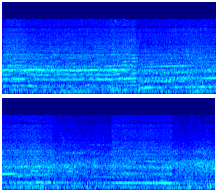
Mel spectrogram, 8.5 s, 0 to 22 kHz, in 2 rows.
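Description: A supercharged, engine-swapped DeLorean in Gran Turismo 7 revs continuously and loudly, its whining tone climbing and holding through gear changes, close and alone without any voices.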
